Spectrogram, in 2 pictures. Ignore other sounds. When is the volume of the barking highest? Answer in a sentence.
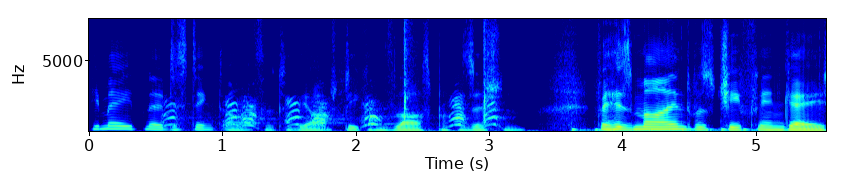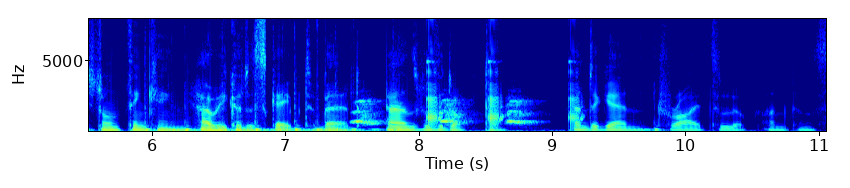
The loudest moment of the barking is at 8 seconds.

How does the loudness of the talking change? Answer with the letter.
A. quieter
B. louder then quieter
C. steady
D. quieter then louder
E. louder
B.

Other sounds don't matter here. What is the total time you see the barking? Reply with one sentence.
You can hear the barking for 4 seconds altogether.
